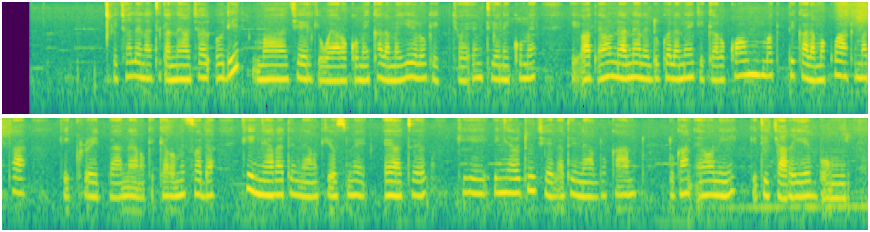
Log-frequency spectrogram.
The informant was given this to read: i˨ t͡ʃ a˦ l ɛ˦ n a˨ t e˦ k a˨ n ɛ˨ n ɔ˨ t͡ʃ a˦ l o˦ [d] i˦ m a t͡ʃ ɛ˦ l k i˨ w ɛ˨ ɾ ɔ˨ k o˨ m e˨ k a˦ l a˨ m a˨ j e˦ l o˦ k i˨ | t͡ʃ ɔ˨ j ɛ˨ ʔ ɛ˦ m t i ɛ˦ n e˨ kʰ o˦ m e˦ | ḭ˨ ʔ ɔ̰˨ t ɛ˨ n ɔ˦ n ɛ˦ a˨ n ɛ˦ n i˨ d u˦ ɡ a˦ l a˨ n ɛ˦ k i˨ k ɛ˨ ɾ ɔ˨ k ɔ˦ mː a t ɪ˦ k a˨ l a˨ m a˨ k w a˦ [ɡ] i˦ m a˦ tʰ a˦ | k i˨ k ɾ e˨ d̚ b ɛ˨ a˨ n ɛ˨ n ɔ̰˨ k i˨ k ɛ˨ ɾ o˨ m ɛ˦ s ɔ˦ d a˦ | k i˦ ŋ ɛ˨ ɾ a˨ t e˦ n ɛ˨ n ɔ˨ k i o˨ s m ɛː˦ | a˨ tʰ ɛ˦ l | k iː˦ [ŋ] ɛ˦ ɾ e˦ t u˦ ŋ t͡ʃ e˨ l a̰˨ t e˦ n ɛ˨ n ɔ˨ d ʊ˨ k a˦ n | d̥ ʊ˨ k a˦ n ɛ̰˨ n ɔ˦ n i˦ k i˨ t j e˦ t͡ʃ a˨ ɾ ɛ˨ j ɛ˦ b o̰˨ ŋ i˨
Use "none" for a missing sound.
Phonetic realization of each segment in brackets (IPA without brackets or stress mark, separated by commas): d, k, ŋ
